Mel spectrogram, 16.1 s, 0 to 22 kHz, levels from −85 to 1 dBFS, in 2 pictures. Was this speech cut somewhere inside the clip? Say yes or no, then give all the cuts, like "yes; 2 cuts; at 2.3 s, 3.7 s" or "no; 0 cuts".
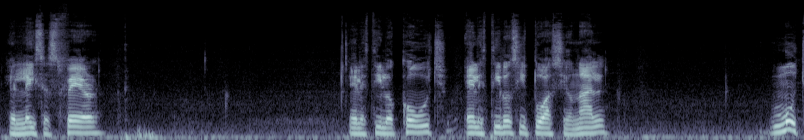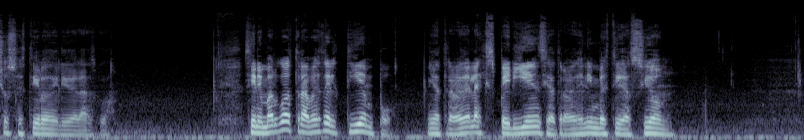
no; 0 cuts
